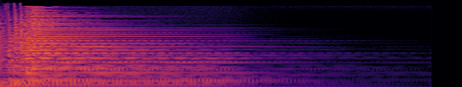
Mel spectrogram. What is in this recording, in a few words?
A Major A Guitar Half Step Down, chord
